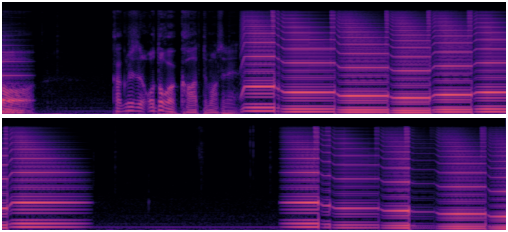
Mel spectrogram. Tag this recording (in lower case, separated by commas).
playing synthesizer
